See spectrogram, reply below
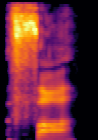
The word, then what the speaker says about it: Pho: Pho, how it's properly pronounced, is rice noodles.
